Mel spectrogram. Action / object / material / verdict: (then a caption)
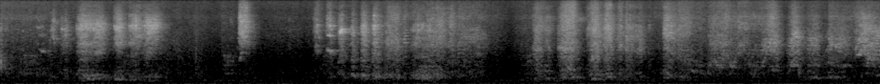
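scrape / rubber rain boot / rubber / none. A glossy black rubber ankle rain boot, hollow and empty, is held up and rubbed and scratched along its shaft by fingertips in turquoise rubber gloves. The result is a series of bright, squeaky, scratchy rubbing strokes with short bursts and little low end, and a faint rustle from a glove and rain jacket.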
